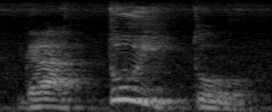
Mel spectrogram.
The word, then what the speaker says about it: gratuito: que deve ser pronunciada gratuito estou exagerando para vocês perceberem onde vai a força do acento tônico fluido o porto Itu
